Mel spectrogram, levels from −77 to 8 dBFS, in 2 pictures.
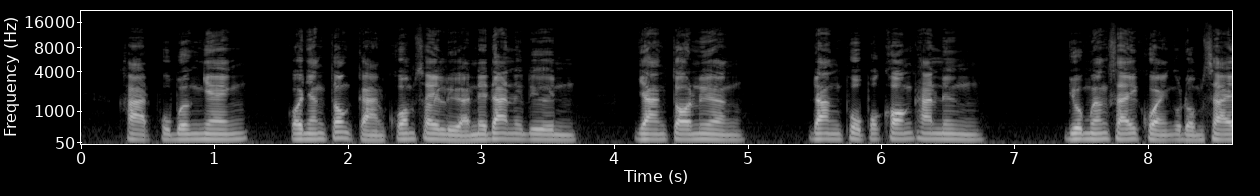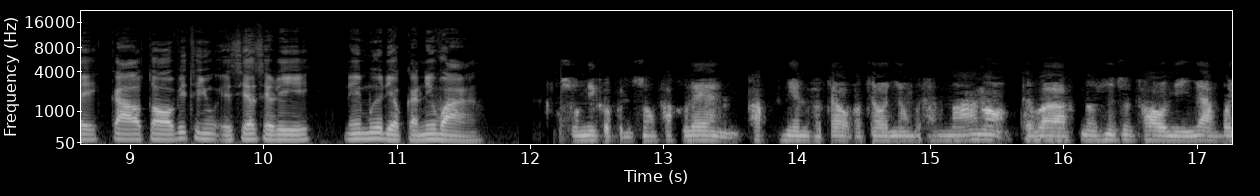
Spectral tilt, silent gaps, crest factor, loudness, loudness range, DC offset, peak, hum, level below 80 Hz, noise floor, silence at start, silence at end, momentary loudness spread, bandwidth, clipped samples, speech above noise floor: -6 dB/octave; none; 20 dB; -22 LUFS; 3 LU; under 0.1%; -2 dBFS; none; -56 dBFS; -62 dBFS; 0.35 s; 0 s; 8 LU; 14.5 kHz; under 0.1%; 41 dB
